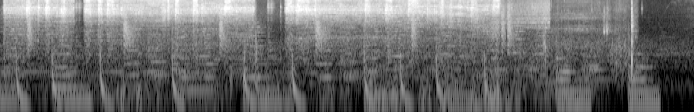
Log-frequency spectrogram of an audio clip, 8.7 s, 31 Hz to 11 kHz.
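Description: Carburettor cleaner sprays in repeated short bursts onto a painted panel of a RA28 Fastback Celica, close loud hissing pulses in an uneven rhythm with no talk.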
